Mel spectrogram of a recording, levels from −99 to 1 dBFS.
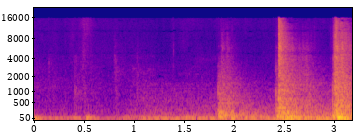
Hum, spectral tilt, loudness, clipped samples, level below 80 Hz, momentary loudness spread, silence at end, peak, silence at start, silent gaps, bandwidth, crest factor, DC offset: none; -4.5 dB/octave; -26 LUFS; under 0.1%; -28 dBFS; 23 LU; 0 s; -4 dBFS; 0 s; none; 16.5 kHz; 22 dB; under 0.1%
